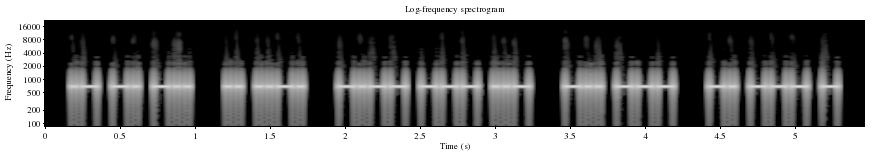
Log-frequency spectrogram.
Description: Morse code, heard as a keyed tone, about 34 wpm, 700 Hz. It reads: AND IF YOU DO NOT
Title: Sets of 5 Words 35wpm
